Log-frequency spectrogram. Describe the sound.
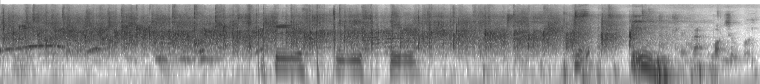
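A crowd applauds as a speaker is introduced, a dense wash of clapping that holds loud for several seconds, with a few whoops and voices rising through it before it thins out at the end.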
